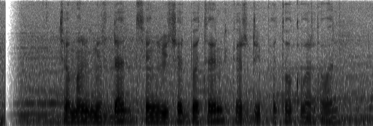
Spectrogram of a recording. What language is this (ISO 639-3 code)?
sun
